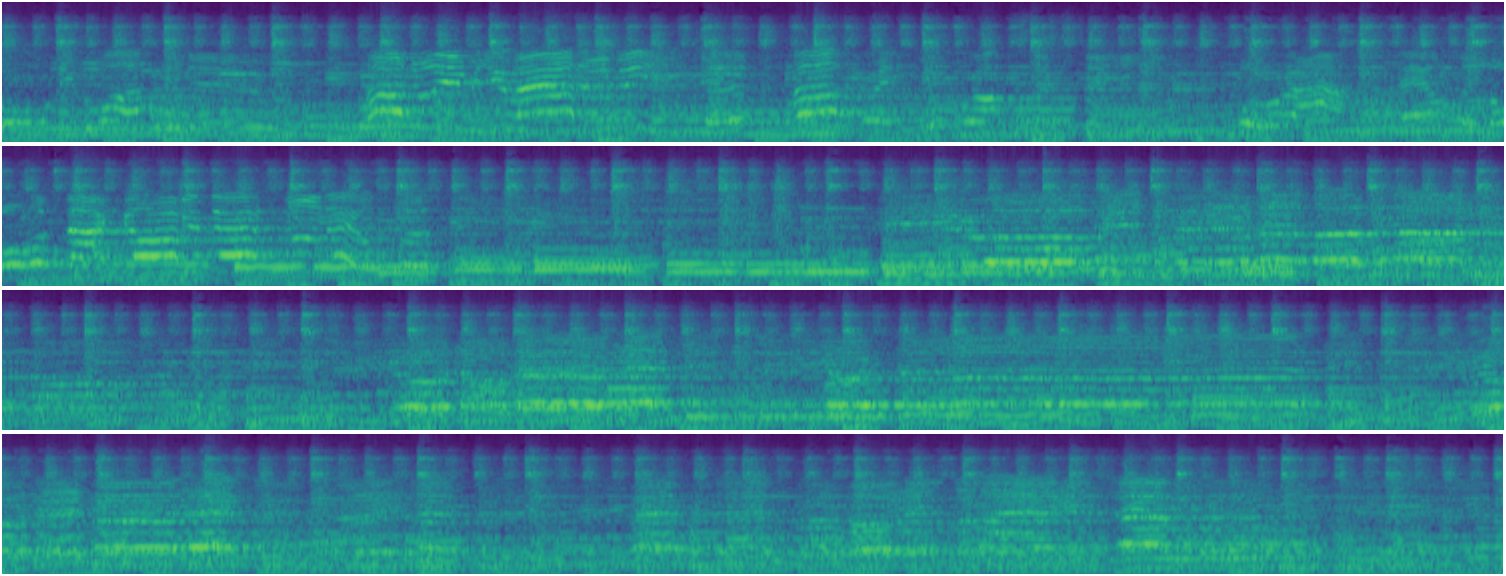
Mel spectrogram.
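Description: Gospel song playing from a cassette tape recording: singing with vibrato over instrumental backing, with a bass line repeating steadily underneath.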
